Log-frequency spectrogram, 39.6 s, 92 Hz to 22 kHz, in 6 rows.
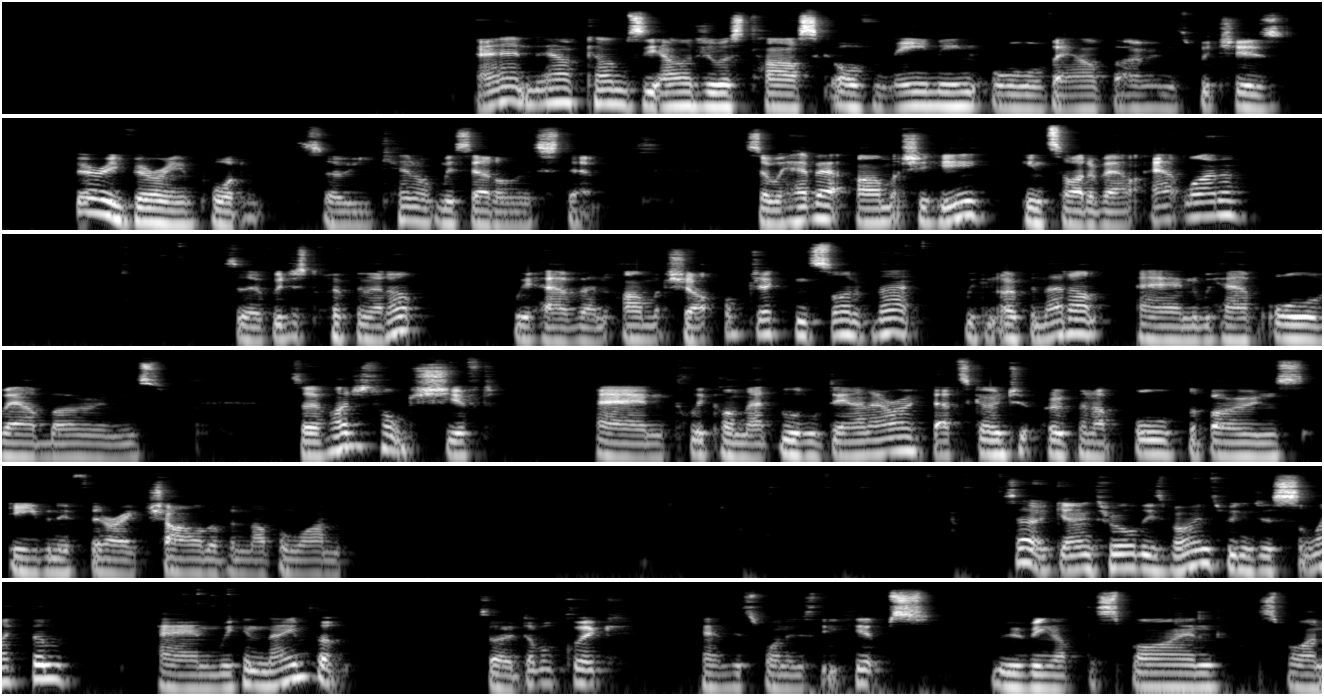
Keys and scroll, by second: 0.2 g, 0.5 g.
